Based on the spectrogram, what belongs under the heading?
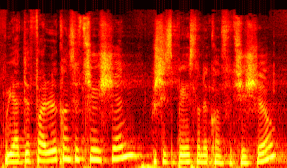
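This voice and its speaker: A woman's voice: medium pitch, very animated, racing. A middle-aged woman from Malaysia giving a conference talk at a podium microphone in a large hall, earnest and pleading, repeating phrases for emphasis. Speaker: conference speaker.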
